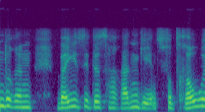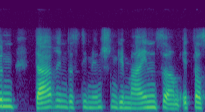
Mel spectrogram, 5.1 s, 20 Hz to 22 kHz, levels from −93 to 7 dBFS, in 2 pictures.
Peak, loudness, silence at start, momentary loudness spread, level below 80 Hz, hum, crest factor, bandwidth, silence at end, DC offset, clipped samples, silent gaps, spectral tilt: -4 dBFS; -22 LUFS; 0 s; 10 LU; -58 dBFS; none; 16 dB; 8 kHz; 0 s; under 0.1%; under 0.1%; none; -6.5 dB/octave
